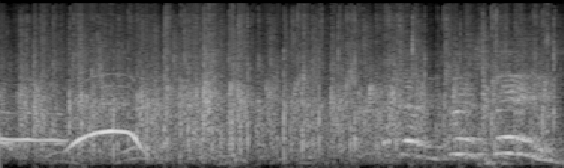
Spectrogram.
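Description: Loud, steady audience applause and cheering for a stand-up comedian at a live comedy night in Stroud, with a whistle rising and falling over the dense clapping and voices calling out.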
